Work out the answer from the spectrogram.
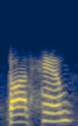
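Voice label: "got ham", English; phrase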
